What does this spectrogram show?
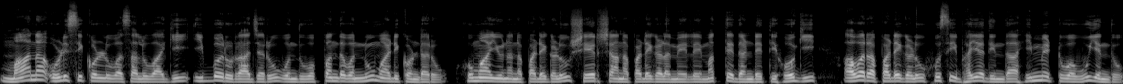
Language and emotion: Kannada, neutral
